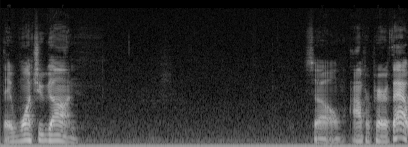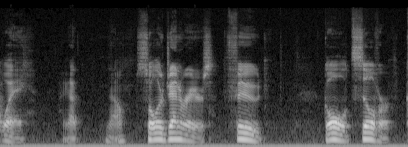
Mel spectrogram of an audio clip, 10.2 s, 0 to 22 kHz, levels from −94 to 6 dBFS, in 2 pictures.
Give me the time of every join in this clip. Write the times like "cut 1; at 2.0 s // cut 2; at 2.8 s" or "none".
none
